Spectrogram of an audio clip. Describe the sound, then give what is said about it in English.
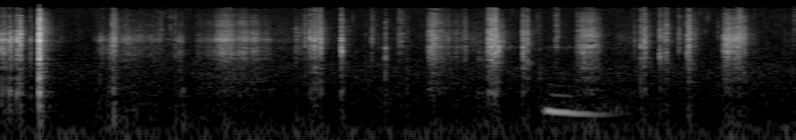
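Scissors snip through paper in a series of crisp cuts, with brief bursts of rustling between them and a faint low murmur near the end. “I like the sound of paper being cut, but I don't like the sound of paper getting crinkled.”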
